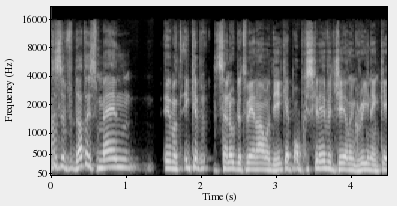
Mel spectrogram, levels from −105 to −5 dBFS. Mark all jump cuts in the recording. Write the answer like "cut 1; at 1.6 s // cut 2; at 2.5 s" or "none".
none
